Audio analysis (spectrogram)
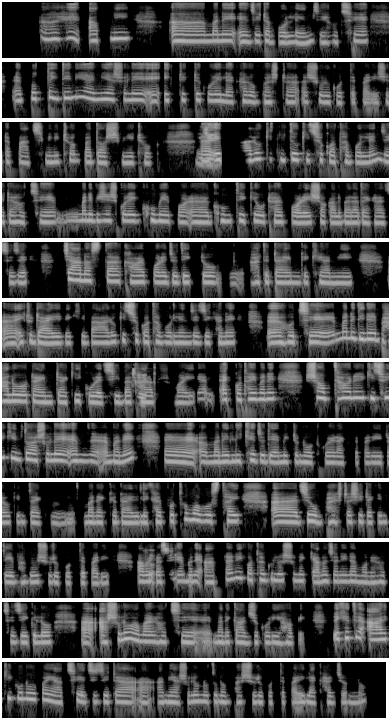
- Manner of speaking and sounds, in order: tapping
- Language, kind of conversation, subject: Bengali, advice, কৃতজ্ঞতার দিনলিপি লেখা বা ডায়েরি রাখার অভ্যাস কীভাবে শুরু করতে পারি?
